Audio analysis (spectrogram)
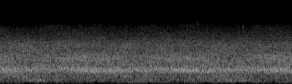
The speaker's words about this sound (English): Listen to the crowd. Fairchild in to run for Joey Votto. And here are the Joey chants.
